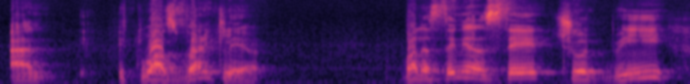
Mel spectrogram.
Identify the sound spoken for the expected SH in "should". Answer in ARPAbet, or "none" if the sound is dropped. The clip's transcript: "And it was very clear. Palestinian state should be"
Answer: SH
